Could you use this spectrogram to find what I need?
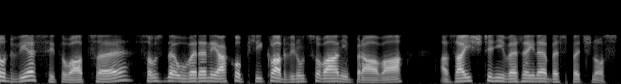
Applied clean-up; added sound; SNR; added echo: neural separator model SepFormer WHAM!.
